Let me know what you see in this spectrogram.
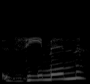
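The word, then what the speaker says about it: Zeman: We believe that that is Zean Crater. Zean. Okay. Can you say the first letter? I may be pronouncing that wrong.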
